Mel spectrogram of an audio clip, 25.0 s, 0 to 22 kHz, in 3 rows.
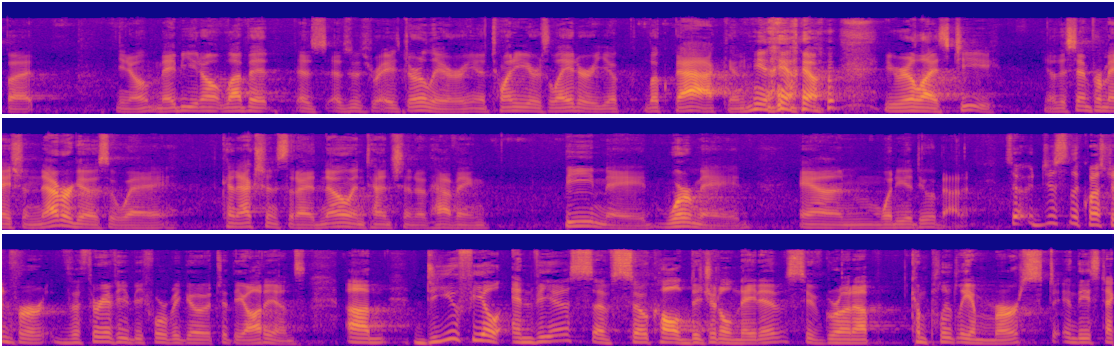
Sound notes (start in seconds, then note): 5.6 laughs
